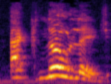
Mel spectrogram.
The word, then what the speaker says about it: acknowledge: cut it out no acknowledge acknowledge acknowledge three syllables spell it out to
